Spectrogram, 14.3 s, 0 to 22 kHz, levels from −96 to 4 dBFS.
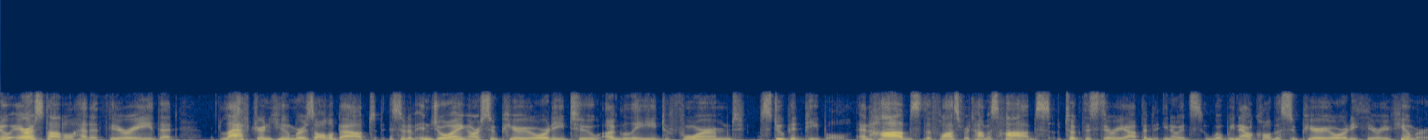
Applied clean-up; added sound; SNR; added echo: none; none; none; none.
